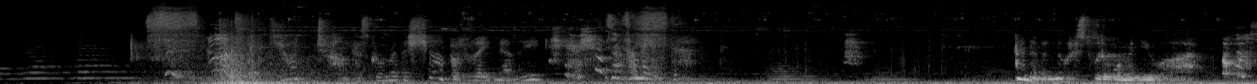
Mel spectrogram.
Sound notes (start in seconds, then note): 0.3 crying; 2.2 groaning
